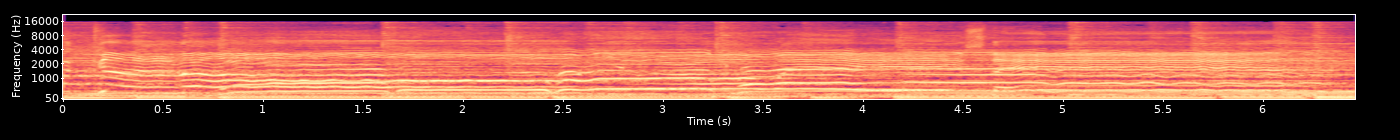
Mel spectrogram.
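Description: Live worship band: a man and a woman singing long held notes together over acoustic guitar, electric guitar and drums.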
